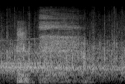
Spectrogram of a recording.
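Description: cheering sound effect

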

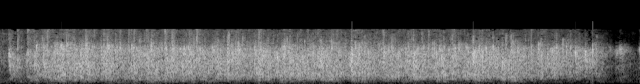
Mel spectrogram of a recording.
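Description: audience applauding

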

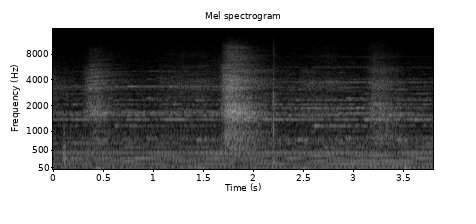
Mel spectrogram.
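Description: heavy breathing

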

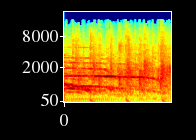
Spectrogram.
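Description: audience applause and cheering

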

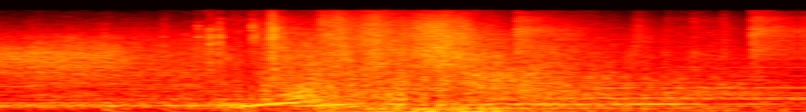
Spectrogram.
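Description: car engine revving

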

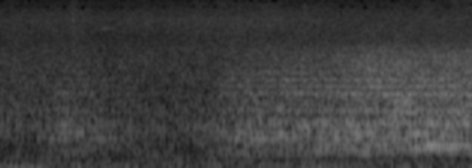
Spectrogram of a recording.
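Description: passing train

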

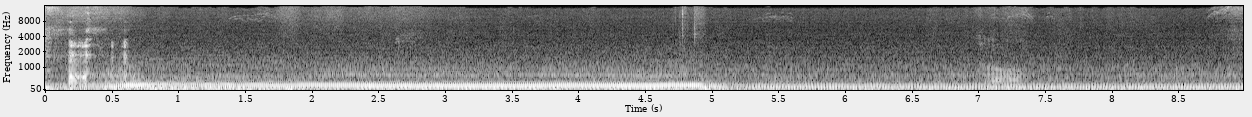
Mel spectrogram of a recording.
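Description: sports car engine revving

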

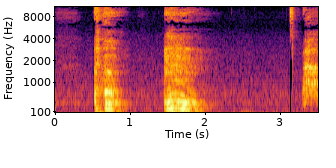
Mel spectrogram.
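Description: throat clearing

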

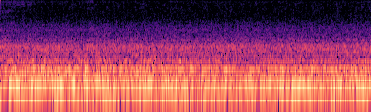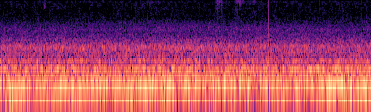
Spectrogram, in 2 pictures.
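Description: car interior engine rumble

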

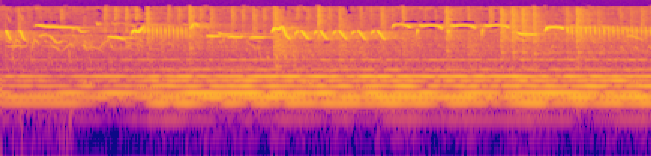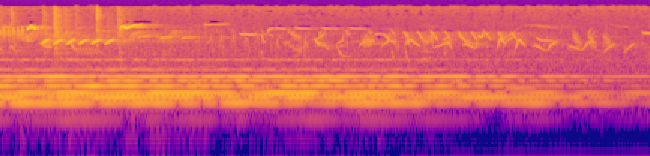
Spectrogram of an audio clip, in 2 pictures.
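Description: birds chirping and singing

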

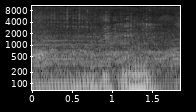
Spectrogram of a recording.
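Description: lion roar sound effect

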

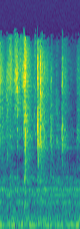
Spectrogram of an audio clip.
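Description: shuffling tarot cards

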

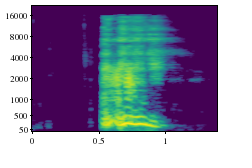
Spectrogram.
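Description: throat clearing

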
